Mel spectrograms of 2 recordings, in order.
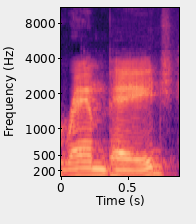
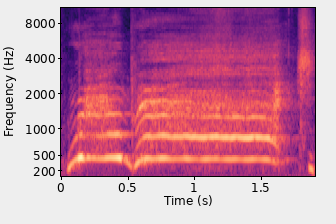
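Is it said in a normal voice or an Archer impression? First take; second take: normal voice; Archer impression. First: It is said in his normal voice. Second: It is said imitating Archer's voice.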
